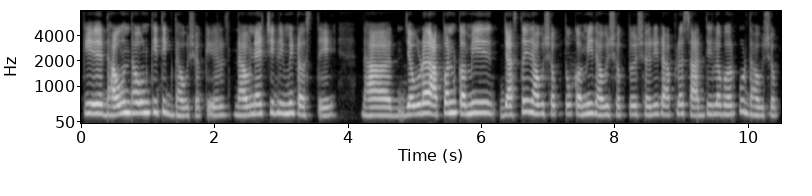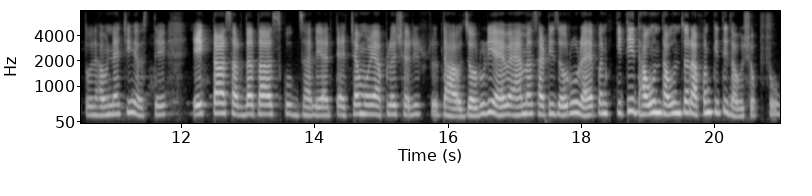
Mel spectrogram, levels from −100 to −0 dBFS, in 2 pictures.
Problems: none marked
